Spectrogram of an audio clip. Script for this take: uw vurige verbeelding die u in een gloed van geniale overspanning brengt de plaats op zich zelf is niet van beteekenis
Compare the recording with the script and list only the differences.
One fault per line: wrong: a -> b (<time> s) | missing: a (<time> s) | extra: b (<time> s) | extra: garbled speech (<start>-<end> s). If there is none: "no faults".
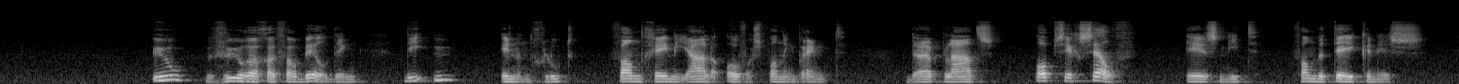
no faults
